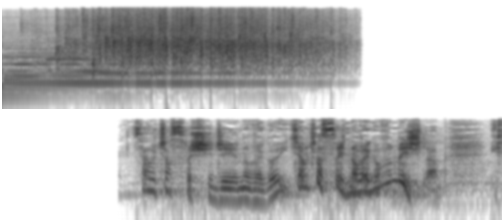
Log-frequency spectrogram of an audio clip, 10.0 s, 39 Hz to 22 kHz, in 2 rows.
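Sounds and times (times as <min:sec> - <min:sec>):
audience applause: 0:00.0 - 0:03.6.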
